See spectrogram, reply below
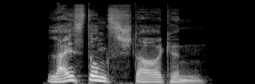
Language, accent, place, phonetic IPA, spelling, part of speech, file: German, Germany, Berlin, [ˈlaɪ̯stʊŋsˌʃtaʁkn̩], leistungsstarken, adjective, De-leistungsstarken.ogg
- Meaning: inflection of leistungsstark: 1. strong genitive masculine/neuter singular 2. weak/mixed genitive/dative all-gender singular 3. strong/weak/mixed accusative masculine singular 4. strong dative plural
